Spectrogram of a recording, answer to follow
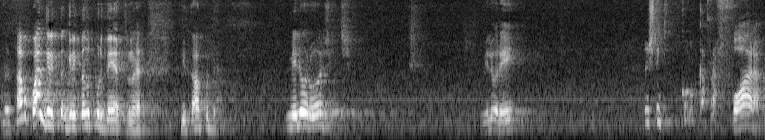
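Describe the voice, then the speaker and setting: A man with a fairly high voice delivers a conversational sermon, checking in with his congregation as he goes. He is recorded in a church hall, so the sound is roomy and echoey. A long reverb trails after his phrases. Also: slight background noise. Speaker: pastor.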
